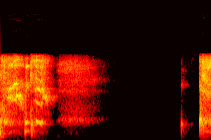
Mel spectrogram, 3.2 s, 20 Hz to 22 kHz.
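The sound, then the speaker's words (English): A raspy throat clearing with a few harsh cough-like bursts trails off into silence, then a short catch of breath and another rough cough begins at the end. “I was able to hold my coughing in for almost 15 minutes, but that was the top of the line.”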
